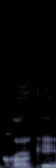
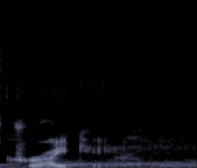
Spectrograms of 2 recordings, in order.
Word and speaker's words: crikey: It's not crocky. It's crikey. It's like crying with keys.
